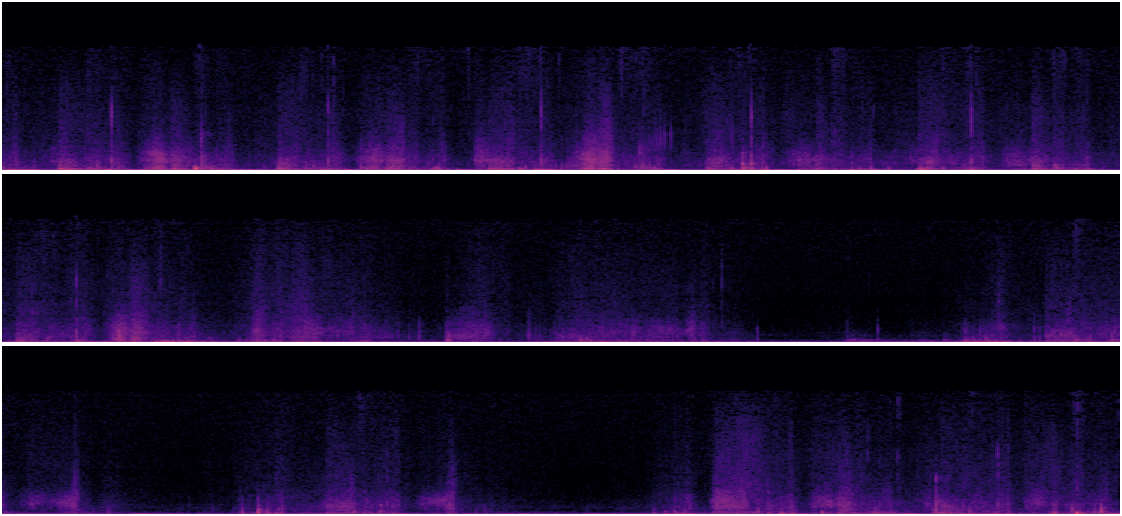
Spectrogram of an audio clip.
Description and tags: walking-on-carpet
foot steps walking on a carpet
a, carpet, foot, steps, walking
